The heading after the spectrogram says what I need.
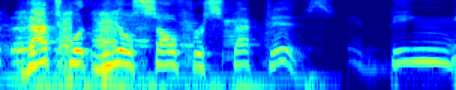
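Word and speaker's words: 病: Bing is how it's said in Chinese, original Chinese text.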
